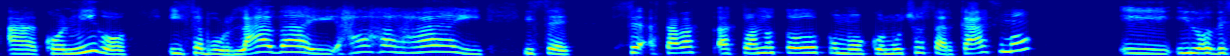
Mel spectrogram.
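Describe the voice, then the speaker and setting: Woman, higher pitch, dry recording, chatty storytelling, many restarts. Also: a little mellow, dry recording. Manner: mixes English words into Spanish, many restarts. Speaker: guest. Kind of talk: casual storytelling interview.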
